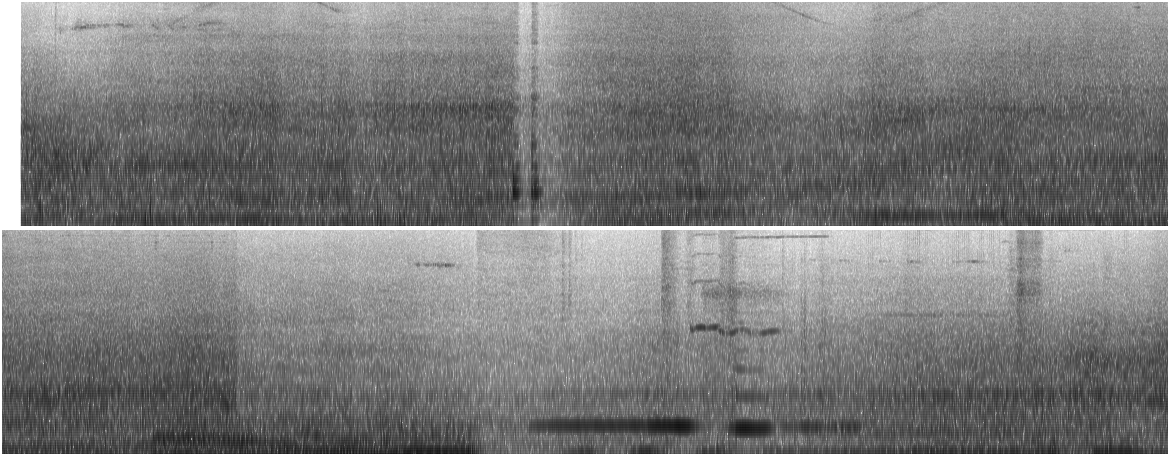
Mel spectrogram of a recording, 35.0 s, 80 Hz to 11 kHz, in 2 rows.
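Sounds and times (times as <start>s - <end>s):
trucks driving past: 0.3s - 28.5s, 29.1s - 34.9s
tyre and road noise: 0.3s - 34.9s
horn tooting: 7.6s - 8.2s, 19.7s - 21.2s, 25.4s - 30.6s.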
